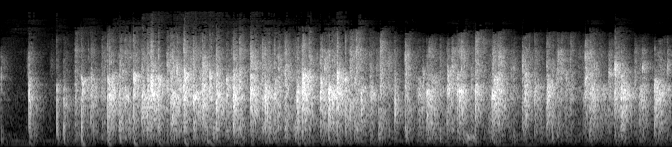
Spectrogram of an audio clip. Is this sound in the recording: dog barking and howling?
no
